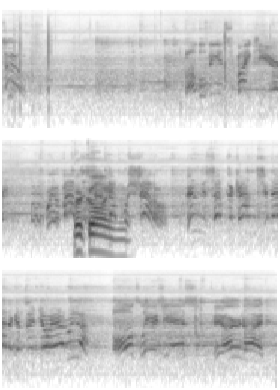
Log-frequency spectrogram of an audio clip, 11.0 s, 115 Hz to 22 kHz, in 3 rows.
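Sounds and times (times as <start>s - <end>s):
cartoon soundtrack through small speaker: 0.0s - 0.6s, 1.2s - 11.0s
thin steady electronic tones: 0.0s - 11.0s.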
